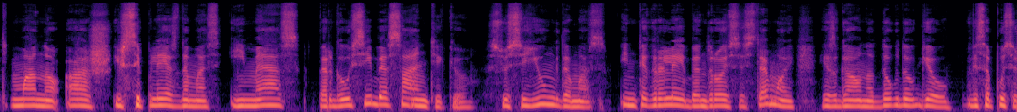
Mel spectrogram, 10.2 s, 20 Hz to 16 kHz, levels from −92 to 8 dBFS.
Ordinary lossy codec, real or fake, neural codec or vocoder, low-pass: AAC, 64 kbps; fake; vocoder, 44.1 kHz, 128 mel bands, Pupu-Vocoder; 14.4 kHz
